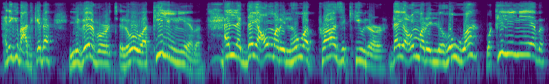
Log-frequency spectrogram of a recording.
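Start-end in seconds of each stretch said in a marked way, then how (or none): none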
